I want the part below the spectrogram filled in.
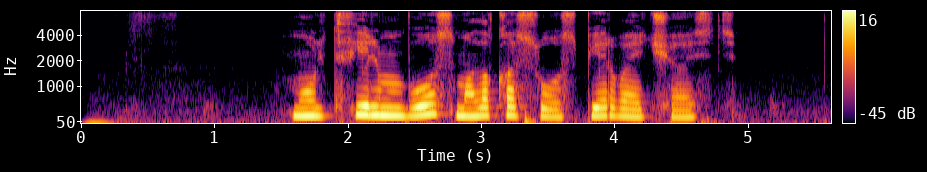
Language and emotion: Russian, neutral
